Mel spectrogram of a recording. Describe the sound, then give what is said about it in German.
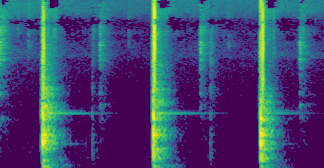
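Three sharp, evenly spaced knocks on the iron door of a cave in a forest, made by the old dog Bautz with his paw, each with a short resonant ring that fades quickly, separated by about a second of silence. “Und noch einmal.”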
